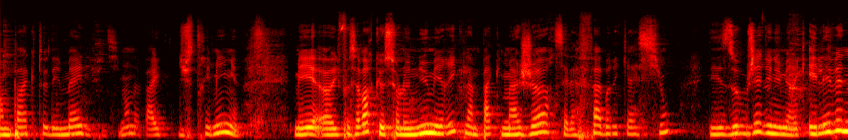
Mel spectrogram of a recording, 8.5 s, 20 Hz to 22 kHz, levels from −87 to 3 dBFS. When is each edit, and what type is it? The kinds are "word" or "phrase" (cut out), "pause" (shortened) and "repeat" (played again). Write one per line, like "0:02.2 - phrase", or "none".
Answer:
none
